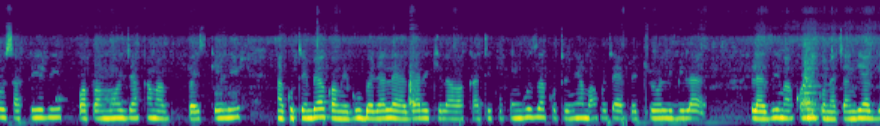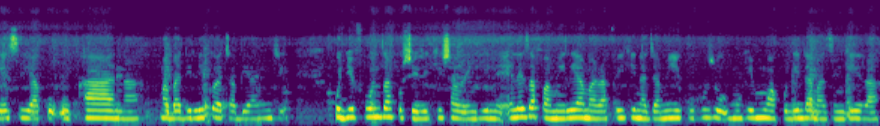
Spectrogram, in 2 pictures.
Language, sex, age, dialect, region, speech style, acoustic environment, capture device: Swahili, female, 18-24, Kenya - Nairobi Sheng-influenced, Kenya, focused; excited, nature, mobile / Linux / Chrome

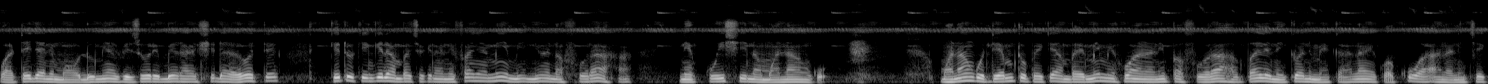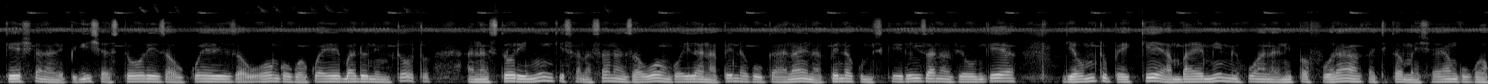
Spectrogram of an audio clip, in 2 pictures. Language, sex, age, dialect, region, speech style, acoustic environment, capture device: Swahili, male, 18-24, Tanzania - Dar es Salaam, Tanzania, happy; excited; focused; relaxed, silence, mobile / Linux / Chrome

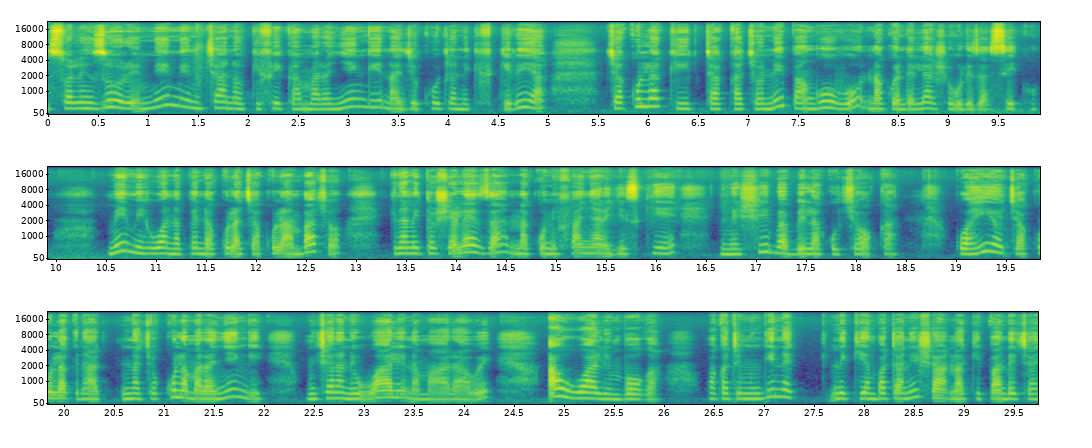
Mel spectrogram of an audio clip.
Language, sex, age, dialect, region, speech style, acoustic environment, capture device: Swahili, female, 35-44, Kenya - Mombasa, Kenya, happy, silence, mobile / Linux / Chrome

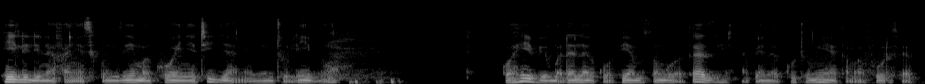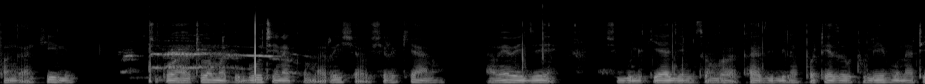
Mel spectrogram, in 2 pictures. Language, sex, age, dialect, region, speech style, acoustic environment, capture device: Swahili, male, 18-24, Kenya - Mombasa, Kenya, happy; focused, nature, mobile / Linux / Chrome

